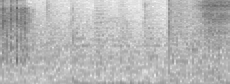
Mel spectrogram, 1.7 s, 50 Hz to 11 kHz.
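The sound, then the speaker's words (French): Dice, including a D4 and a D6, clatter and tumble across a tabletop in a quick series of clicks and rattles, fairly quiet, with no voices. “au moins, les 1, je les ai roulés là, mais tu sais.”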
